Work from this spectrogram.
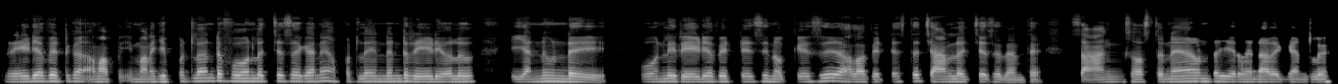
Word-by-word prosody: Radio 130 +3 +4
పెట్టుకొ 145 0 +2
అమప్ 120 -1 0 0.2
మనకిప్పట్లో 135 +4 -1
అంటే 155 +1 +3
ఫోన్‌లొచ్చేశాయి 145 0 +2
కానీ, 140 +3 +1
అప్పట్లో 130 0 -5
ఏంటంటే 135 +1 0
రేడియోలు 125 +1 +2 0.5
ఇయన్నీ 120 +3 -1
ఉండేయి. 130 -3 +3 0.6
ఓన్లీ 130 +2 0
రేడియో 125 +2 +3
పెట్టేసి, 130 +1 -3
నొక్కేసి, 125 +5 -3 0.2
అలా 125 +1 +2
పెట్టేస్తే, 130 +4 -3
ఛానెలొచ్చేసేదంతే. 115 -3 0 0.4
సాంగ్స్ 115 +3 -1
వస్తనే 120 +2 0 0.2
ఉంటయి 135 -1 0
ఇరవై 120 0 -1
నాలుగు 120 -1 +1
గంటలు. 115 0 -1
125 Hz, 110 wpm, -25 LUFS, 120-135 Hz, 0.6 s, రేడియో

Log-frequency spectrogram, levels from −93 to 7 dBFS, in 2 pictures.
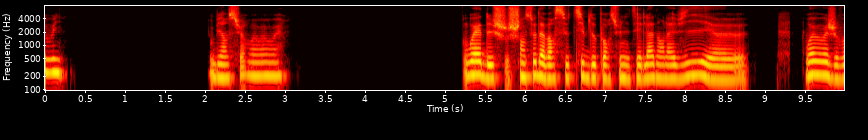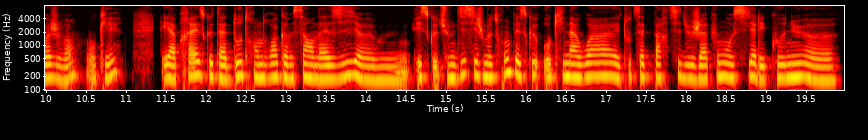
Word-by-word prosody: oui. 245 -1 +2 1.8
Bien 190 -3 0
sûr, 190 +3 -1
ouais, 210 0 -1
ouais, 205 0 -1
ouais. 205 0 -2 2.3
Ouais 220 +1 +6
de 185 -2 +3
ch 180 - +2
chanceux 200 +1 +3
d'avoir 180 -3 +5
ce 185 +1 0
type 190 +1 -1
d'opportunité-là 185 0 0
dans 185 -1 -2
la 180 0 0
vie 205 +4 -1
et 175 - +3
heu 165 0 -1 0.8
ouais, 220 +1 +5
ouais, 220 - +3
ouais, 215 - +4
je 180 -3 0
vois, 185 +1 +2
je 185 -2 -2
vois, 170 +5 -3
OK. - - -6 0.7
Et 185 +1 +3
après, 175 +4 +1
est-ce 215 - -2
que 205 - +1
tu 195 -1 -1
as 180 - +4
d'autres 205 +4 -2
endroits 190 +1 +1
comme 190 -2 0
ça 190 +2 0
en 185 -1 +1
Asie? 180 +5 +1
Hem, 170 -3 -1
est-ce 195 0 0
que- - - -1
tu 185 - -4
me 185 - +2
dis 215 +5 -2
si 225 -1 0
je 200 -1 -1
me 190 - +3
trompe- 240 +6 -1
est-ce 200 -2 +2
que 215 - -3
Okinawa 200 +1 +1
et 185 - 0
toute 195 0 -9
cette 195 0 -3
partie 190 +1 -4
du 185 -1 -2
Japon 180 +3 0
aussi, 195 +2 -1
elle 195 -3 +1
est 170 0 -2
connue, 190 +2 +1
heu, 165 -3 -1
190 Hz, 190 wpm, -29 LUFS, 180-205 Hz, 2.3 s, Ouais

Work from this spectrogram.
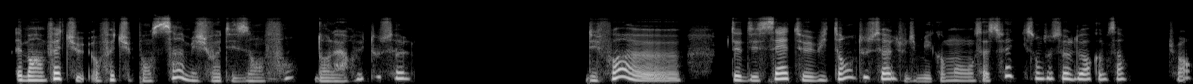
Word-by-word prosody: Et 205 - +4
bah 195 0 +5
en 190 0 +2
fait 265 +3 +8
tu - - -3
en - - -5
fait 190 +5 -1
tu 200 - -2
penses 160 -3 0
ça, 310 0 +7
mais 190 -6 -3
je 170 - 0
vois 165 0 -4
des 145 +2 -3
enfants 160 - -9 0.2
dans 155 0 -4
la 150 0 -4
rue 245 +1 -7
tout 345 - -10
seul. 275 -5 -1 1.8
Des 185 -2 -3
fois, 290 - +4
heu, 95 - 0 0.5
peut-être, 195 -3 +3
des 180 0 -3
7-8 200 -5 +2
ans 320 +6 0
tout 330 - -2
seul, 255 -4 +2
je - - -14
me 135 - -10
dis: - - -9
«Mais 145 -1 -8
comment 175 +3 -8
ça 180 - -3
se 165 - -2
fait 400 0 +1
qu'ils - - -9
sont 270 -1 0
tous 275 - -2
seuls 260 -1 +1
dehors 245 -1 +2
comme 230 +1 -4
ça», 240 +2 -4 0.4
tu - - -19
vois? 310 - -5
200 Hz, 230 wpm, -21 LUFS, 170-265 Hz, 1.8 s, fait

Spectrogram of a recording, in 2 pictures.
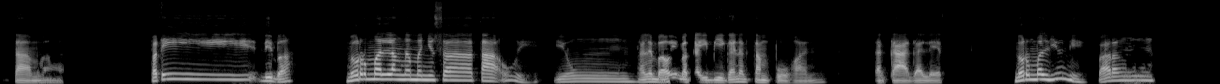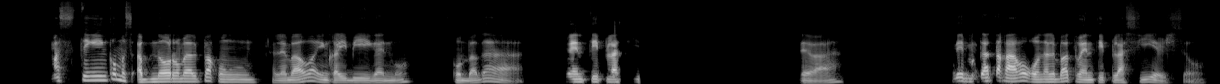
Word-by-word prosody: Tama. 90 -1 -4 0.8
Pati 165 +8 +1 1.0
'di 165 - +1
ba, 125 +4 0 0.6
normal 240 +4 +4
lang 230 -1 +4
naman 220 -1 +3
yun 205 - +1
sa 195 -2 +1
tao, 170 +2 0
eh, 105 - -11 0.2
yung 125 +3 -6 0.6
halimbawa 115 0 +1
yung 120 - -3
magkaibigan 105 +3 -1
nagtampuhan, 90 -6 -5 0.6
nagkagalit, 90 0 -2 0.7
normal 225 +5 +3
yun, 245 +2 -1
eh, 120 - -7
parang 190 +3 -3 1.2
Mas - - +1 0.2
tingin 195 0 +5
ko 240 - -2
mas 175 - 0
abnormal 135 +3 +4
pa 170 - +4
kung 115 -2 -3 0.2
halimbawa 105 - +1
yung 105 - -1
kaibigan 95 -2 -1
mo, 105 +7 -8 0.4
kumbaga 95 +9 -4 0.4
20 125 0 +5
plus, 115 -1 +5
hmm. - - -11 1.6
'Di 90 - -3
ba? 85 +8 -5 1.1
Hindi, 165 -1 +2
magtataka 155 0 +5
ako 170 - +5
kung 120 -1 +2
halimbawa 120 +5 +3
20 105 -4 +2
plus 100 -1 -1
years 105 -8 -5
so, - - -17
120 Hz, 115 wpm, -23 LUFS, -, 1.6 s, tingin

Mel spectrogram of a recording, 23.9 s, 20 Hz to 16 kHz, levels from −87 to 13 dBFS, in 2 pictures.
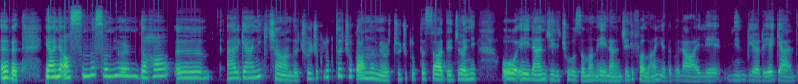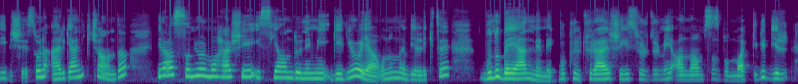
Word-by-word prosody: Evet. 175 -9 +6 0.3
Yani, 260 +1 +9
aslında, 280 +5 +5
sanıyorum, 285 -2 +2
daha, 275 +5 +2
emm, 225 +1 +1 0.3
ergenlik 225 +5 -1
çağında, 155 -7 -1
çocuklukta 245 - -5
çok 265 -2 -3
anlamıyoruz, 180 -8 +1
çocuklukta 180 +4 -9
sadece, 170 -2 +1
hani, 180 +2 +1 0.4
o 190 -3 +5
eğlenceli, 170 -3 0
çoğu 165 -2 -7
zaman 150 +1 -5
eğlenceli 145 -1 -4
falan 130 +1 -3
ya 150 -3 -8
da - - -11
böyle, 140 +2 -7
ailenin 140 +3 -7
bir 155 -2 -5
araya 140 +2 -1
geldiği 150 - -5
bir 155 - -13
şey. 150 - -2
Sonra 255 +2 +1
ergenlik 230 - 0
çağında 250 - -1 0.5
biraz 310 +3 +4
sanıyorum 280 -1 +3
o 270 - +2
her 260 0 +2
şeye 265 0 0
isyan 230 -1 0
dönemi 200 -2 -1
geliyor 200 +10 +1
ya, 155 - +4
onunla 195 0 -4
birlikte 170 - -3 0.5
bunu 215 +4 +3
beğenmemek, 185 -9 +3
bu 190 0 -8
kültürel 185 -1 +1
şeyi 185 -1 -4
sürdürmeyi 175 +1 -8
anlamsız 160 +2 -4
bulmak 150 0 -3
gibi 245 - -7
bir, 190 -1 -2
190 Hz, 135 wpm, -22 LUFS, 160-245 Hz, 0.5 s, Yani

